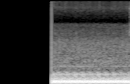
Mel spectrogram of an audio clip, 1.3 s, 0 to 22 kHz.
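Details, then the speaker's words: 2012 Nissan Pathfinder 4.0 V6 at idle: rapid, throaty puffing rumble from a badly leaking exhaust manifold, passenger side, back corner. "we have a 2012 nissan pathfinder with a 4.0 liter engine and as you can hear it has a really bad exhaust leak"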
